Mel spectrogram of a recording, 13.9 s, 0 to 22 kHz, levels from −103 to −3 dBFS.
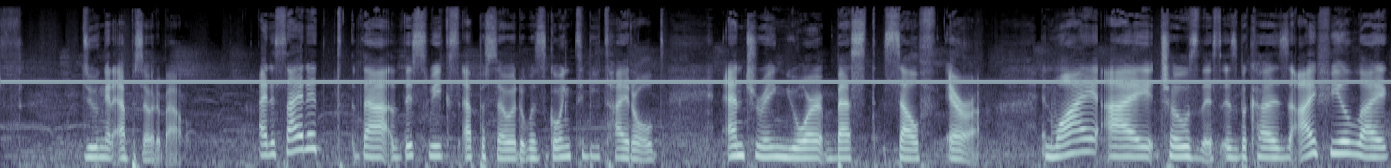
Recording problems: high-pitched whine; loud; throughout; 3.5 kHz, 8 dB below the speech
murmuring crowd; faint; throughout; 25 dB below the speech

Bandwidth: 18 kHz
